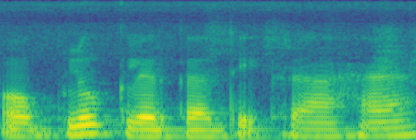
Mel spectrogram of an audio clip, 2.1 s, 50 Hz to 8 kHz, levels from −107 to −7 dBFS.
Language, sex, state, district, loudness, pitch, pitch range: Hindi, male, Jharkhand, Deoghar, -17 LUFS, 110 Hz, 105-115 Hz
